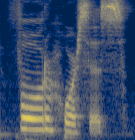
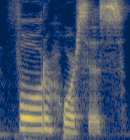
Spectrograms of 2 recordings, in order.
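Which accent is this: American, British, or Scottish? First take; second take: Scottish; Scottish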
